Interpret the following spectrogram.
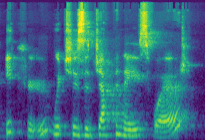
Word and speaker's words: iKOU: we chose the name iku which is a japanese word the japanese would actually pronounce it ikol but for us in australia we call it iku and it means to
